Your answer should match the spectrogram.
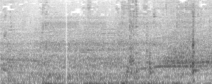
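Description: Arena crowd noise during live basketball play, with a few short knocks of the ball and players on the hardwood court.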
